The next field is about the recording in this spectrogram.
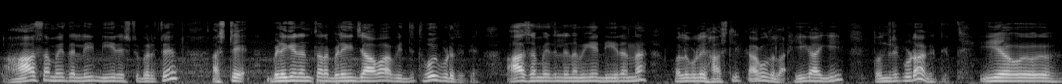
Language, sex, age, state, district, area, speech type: Kannada, male, 60+, Karnataka, Dharwad, rural, spontaneous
